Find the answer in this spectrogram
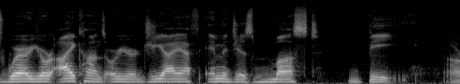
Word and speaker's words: GIF: And also, to end on one final note, it's pronounced GIF, G-I-F with a hard G. GIF, not GIF.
